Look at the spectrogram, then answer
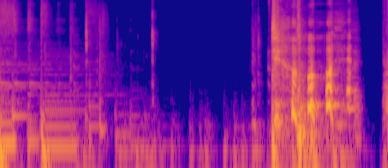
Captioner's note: trigger clicking; laughs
